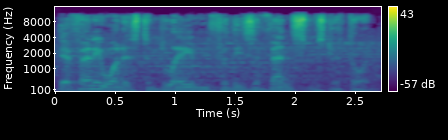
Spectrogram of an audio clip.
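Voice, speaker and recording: A deep cold accusing spy game villain type, measured, music behind. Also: male voice, expressive. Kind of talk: dramatic video game cutscene acting.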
